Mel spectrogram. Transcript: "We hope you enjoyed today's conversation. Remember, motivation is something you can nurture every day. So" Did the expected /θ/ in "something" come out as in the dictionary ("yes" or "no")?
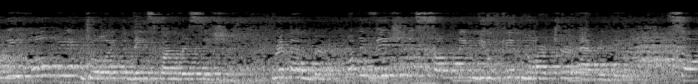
no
